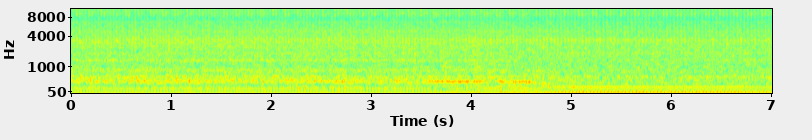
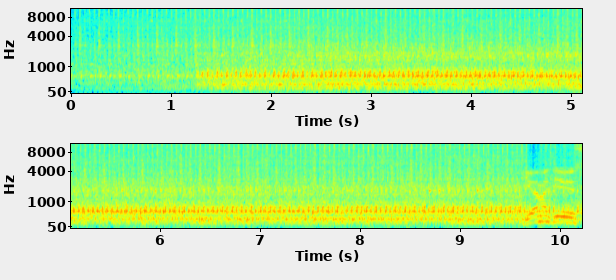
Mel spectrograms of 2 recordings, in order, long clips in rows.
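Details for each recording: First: Hyundai ix35 2.0 G4KD after timing chain replacement, which had come back with a new knock when the gearbox was put in Drive; after the repair, idling in Drive: even idle dips slightly and settles, with no knock. Normal idle in Drive. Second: Hyundai ix35 2.0 G4KD, warm engine, timing chain previously replaced: on shifting the automatic into Drive, a loud, fairly regular knock about 3.5 per second rises over idle; source undetermined, piston group or something left unfastened suspected.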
